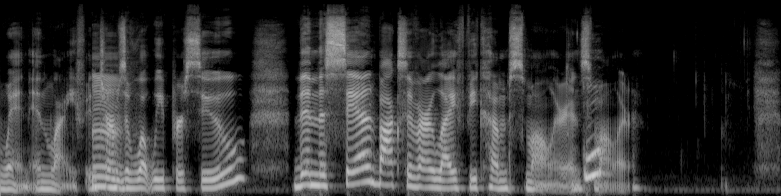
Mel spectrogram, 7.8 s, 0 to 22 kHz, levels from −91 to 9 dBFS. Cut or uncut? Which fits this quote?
uncut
